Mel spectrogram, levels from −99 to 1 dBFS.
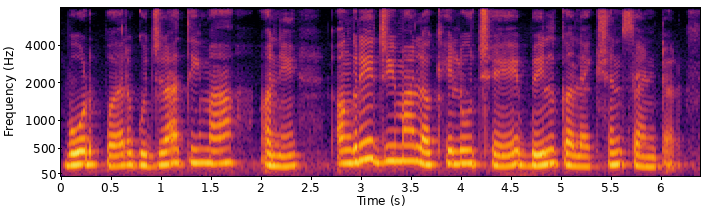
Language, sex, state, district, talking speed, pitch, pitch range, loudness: Gujarati, female, Gujarat, Valsad, 105 wpm, 215 Hz, 200-235 Hz, -17 LUFS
